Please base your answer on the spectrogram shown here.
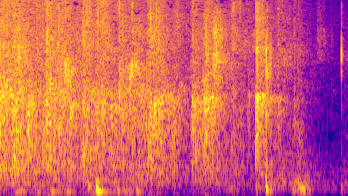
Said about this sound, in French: Je vais inviter, est-ce qu'on peut applaudir nos trois personnages et leur demander de venir nous voir encore?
